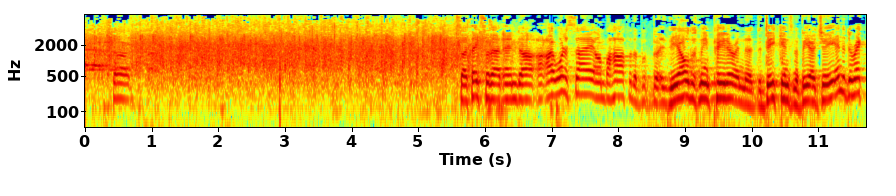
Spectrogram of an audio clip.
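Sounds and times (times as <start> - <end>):
audience applause: 0.0 - 6.5
speech: 0.4 - 0.8, 5.6 - 11.7.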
